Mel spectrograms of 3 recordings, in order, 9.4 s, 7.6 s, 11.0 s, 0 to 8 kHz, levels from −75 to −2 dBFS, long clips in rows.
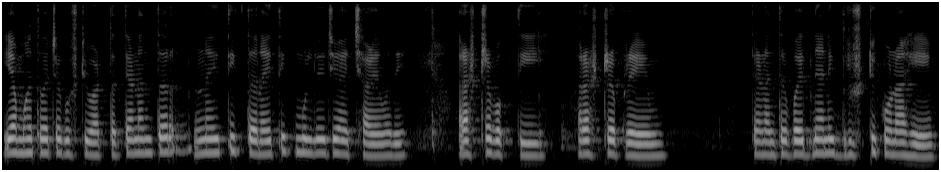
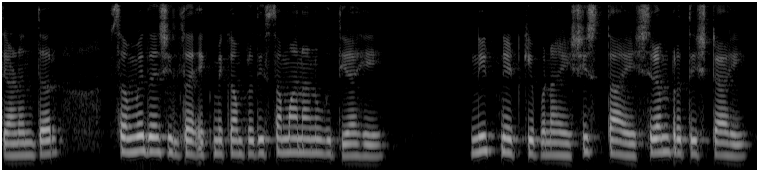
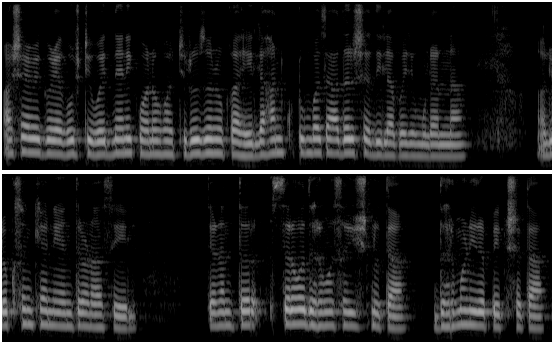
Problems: background sounds at intervals, low volume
